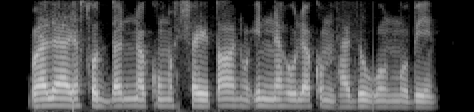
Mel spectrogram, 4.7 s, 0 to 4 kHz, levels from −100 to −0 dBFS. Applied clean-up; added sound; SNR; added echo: neural mask model DeepFilterNet 3.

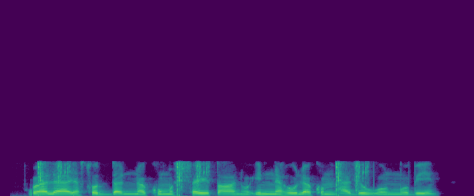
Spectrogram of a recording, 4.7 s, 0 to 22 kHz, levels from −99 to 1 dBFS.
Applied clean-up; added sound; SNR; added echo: none; Camera; 12 dB; none.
